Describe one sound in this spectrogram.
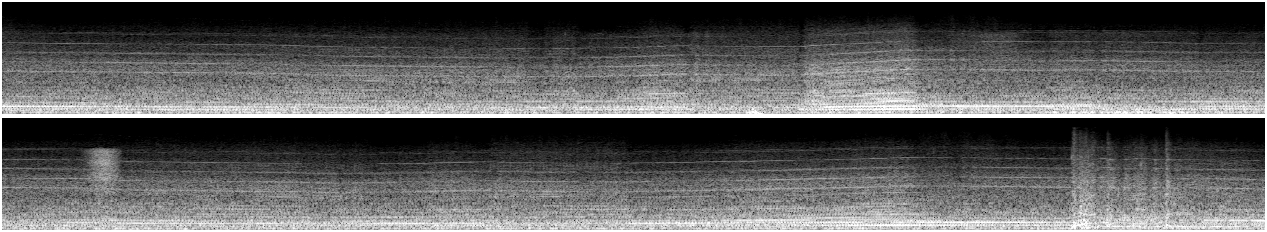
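A race car engine drones loudly, its pitch rising and falling with the throttle.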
